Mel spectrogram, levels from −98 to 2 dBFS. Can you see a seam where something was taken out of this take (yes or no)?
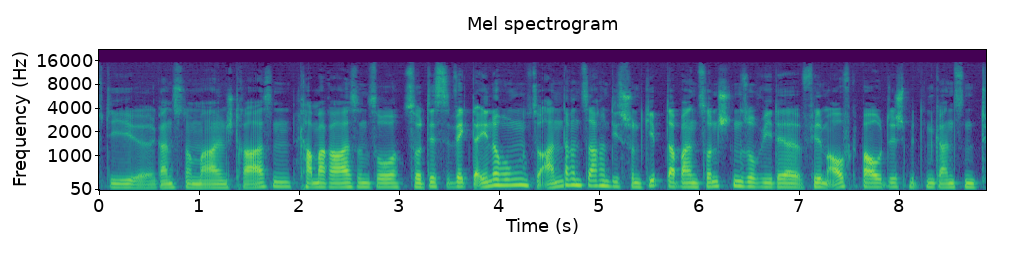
yes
